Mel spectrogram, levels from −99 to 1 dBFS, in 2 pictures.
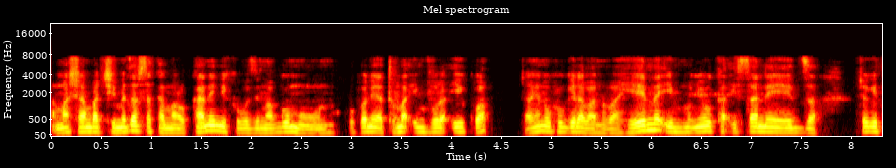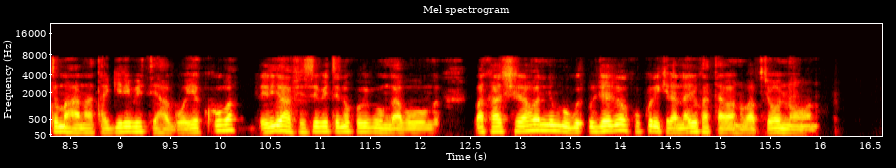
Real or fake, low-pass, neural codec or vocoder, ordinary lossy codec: fake; 7.2 kHz; codec, 16 kHz, 8 kbps, FreqCodec, smaller model; AAC, 48 kbps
